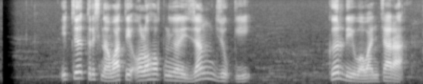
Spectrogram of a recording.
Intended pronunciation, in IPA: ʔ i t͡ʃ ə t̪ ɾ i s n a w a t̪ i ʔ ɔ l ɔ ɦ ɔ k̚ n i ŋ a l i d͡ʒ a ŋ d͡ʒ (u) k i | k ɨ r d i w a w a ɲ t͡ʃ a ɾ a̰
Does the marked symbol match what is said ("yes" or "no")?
yes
